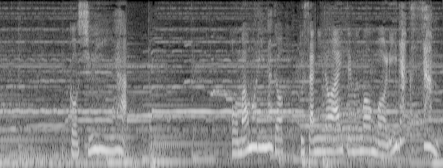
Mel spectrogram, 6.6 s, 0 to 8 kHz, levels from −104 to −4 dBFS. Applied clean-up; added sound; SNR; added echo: none; Alarm; 16 dB; none.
